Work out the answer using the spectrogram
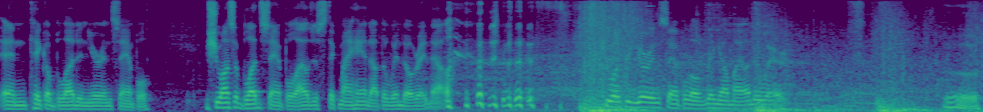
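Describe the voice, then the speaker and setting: A man's voice: lowish voice, noisy background. A man in his thirties chatting casually on a live stream, telling rambling, self-mocking stories to his viewers.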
